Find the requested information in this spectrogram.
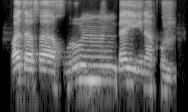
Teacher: Di sana ada iqlab, ya, tanwin dhammah bertemu dengan ba juga sering banyak ditinggalkan, harusnya ditahan 3 harokat, ada sebagian yang membacanya 1 atau 2 harokat.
